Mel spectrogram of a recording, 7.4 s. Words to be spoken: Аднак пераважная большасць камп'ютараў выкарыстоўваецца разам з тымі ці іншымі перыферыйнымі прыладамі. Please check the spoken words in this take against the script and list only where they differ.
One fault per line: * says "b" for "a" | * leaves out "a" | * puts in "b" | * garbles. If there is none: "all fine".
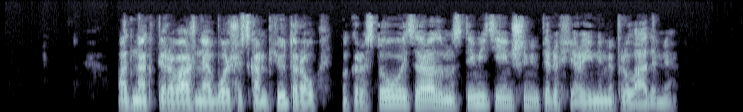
all fine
